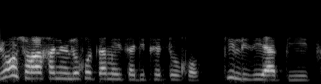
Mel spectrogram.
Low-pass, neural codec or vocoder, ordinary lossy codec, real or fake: 3.6 kHz; none; none; real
